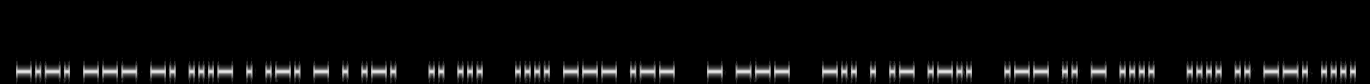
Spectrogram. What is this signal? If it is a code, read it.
Morse code, heard as a keyed tone, about 25 wpm, 600 Hz. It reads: CONVERTER IS HOW TO DEAL WITH HIGH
